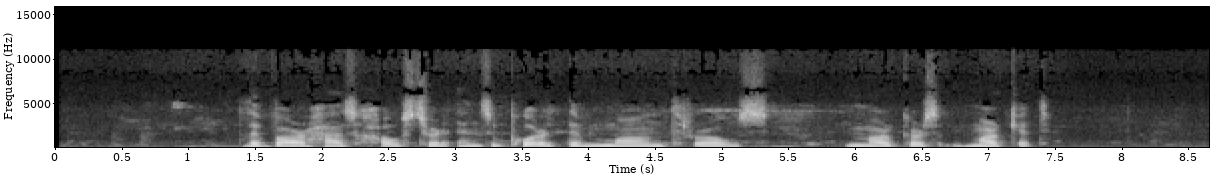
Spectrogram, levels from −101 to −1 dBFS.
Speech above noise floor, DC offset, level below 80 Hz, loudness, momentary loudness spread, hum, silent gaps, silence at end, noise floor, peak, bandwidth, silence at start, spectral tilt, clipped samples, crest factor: 40 dB; under 0.1%; -54 dBFS; -23 LUFS; 7 LU; none; none; 1.2 s; -62 dBFS; -6 dBFS; 10.5 kHz; 0.9 s; -7.5 dB/octave; under 0.1%; 18 dB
